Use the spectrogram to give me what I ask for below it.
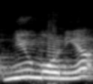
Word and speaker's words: pneumonia: right next one is pneumonia again this is another example of silent pee but it should be used at the beginning and it is P and EU mo ni a pneumonia right so your answer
